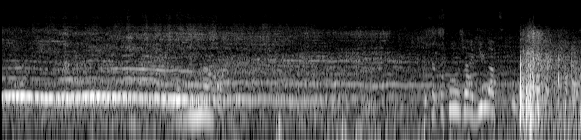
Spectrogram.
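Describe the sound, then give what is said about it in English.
Video of a drone attack, with drones launched from parked containers bombing airfields in Russia: a steady, wavering siren drones throughout with muffled voices underneath, then a single sharp, loud explosion bursts out near the end before fading. “Remember, these are drones coming out of containers that were parked nearby, then flying through the air and then bombing airfields in Russia.”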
